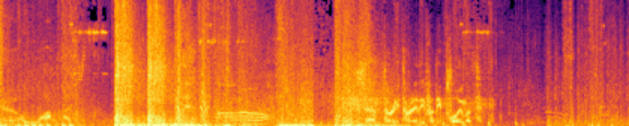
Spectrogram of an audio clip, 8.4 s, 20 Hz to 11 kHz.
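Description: Call of Duty Modern Warfare 3 multiplayer gunfire, repeated loud bursts and single shots spread across the stretch, mixed with in-game announcer callouts and a player talking over the action.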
